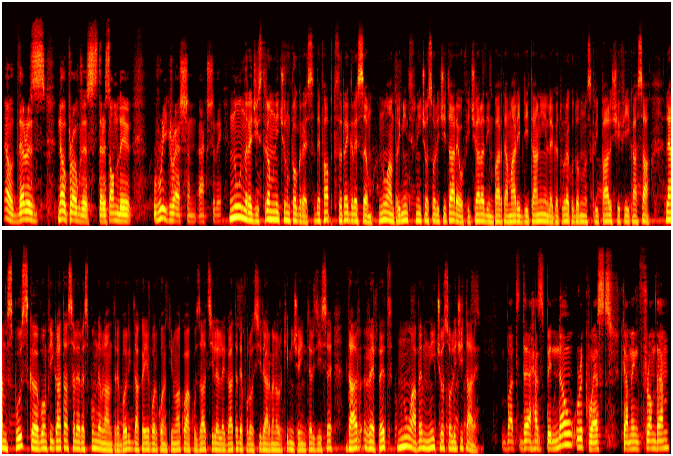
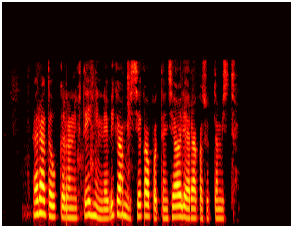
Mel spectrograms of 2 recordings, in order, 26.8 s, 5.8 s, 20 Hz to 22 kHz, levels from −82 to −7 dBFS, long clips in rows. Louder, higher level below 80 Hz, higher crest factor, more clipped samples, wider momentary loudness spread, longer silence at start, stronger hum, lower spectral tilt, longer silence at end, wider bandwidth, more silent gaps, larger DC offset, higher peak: about the same, -29 LUFS vs -29 LUFS; first, -62 dBFS vs -70 dBFS; about the same, 18 dB vs 18 dB; neither; second, 7 LU vs 10 LU; second, 0.05 s vs 0.65 s; neither; about the same, -5 dB/octave vs -5 dB/octave; second, 0.05 s vs 1.1 s; first, 16 kHz vs 8 kHz; neither; neither; about the same, -12 dBFS vs -12 dBFS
